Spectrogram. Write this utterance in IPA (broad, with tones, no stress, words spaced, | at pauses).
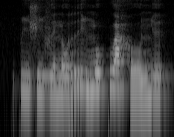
pi˨ʃi˨vɪ˨no˨ ri˦˨mo˦kʷa˦ hoː˨ɲɪ˦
